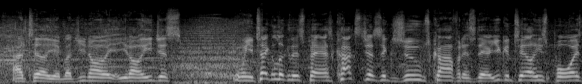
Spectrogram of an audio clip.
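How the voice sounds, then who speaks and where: Over noticeable background noise, a high-pitched man talks at a very fast pace with ordinary pitch variation and very even loudness. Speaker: color commentator. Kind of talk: live sports commentary.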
